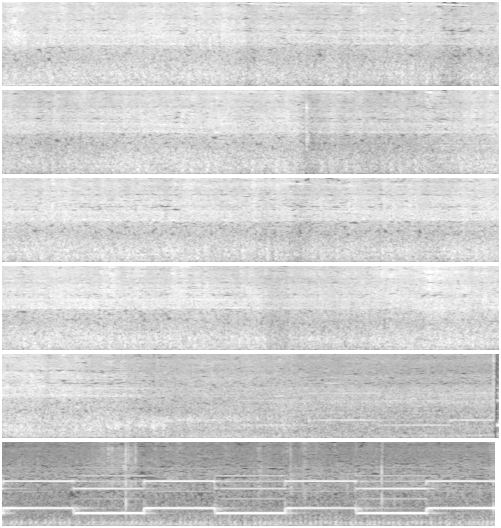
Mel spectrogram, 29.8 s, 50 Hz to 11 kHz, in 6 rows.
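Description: Container wagons of a long freight train rolling past, a steady rumble of steel wheels on rail. About 25 seconds in this cuts abruptly to an electronic two-tone warning signal that alternates between two pitches about once a second.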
